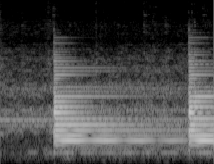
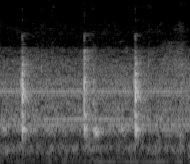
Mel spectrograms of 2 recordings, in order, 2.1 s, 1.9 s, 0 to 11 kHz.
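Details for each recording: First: H.Th. Mylius German regulator wall clock, date unknown (guessed 1920s/30s), repaired after falling, put back in beat: seven clear, ringing gong strokes about a second and a half apart, each decaying evenly; a clean, healthy hour strike. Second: H.Th. Mylius German regulator wall clock, owner guesses 1920s/30s, after repair from a fall, pendulum just hung after setting the crutch: sharp ticks alternate long and short gaps instead of an even tick-tock, so the clock is out of beat and needs adjusting.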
